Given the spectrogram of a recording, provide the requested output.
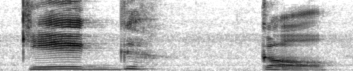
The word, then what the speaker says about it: giggle: Now, G sometimes has its soft J sound before an I, but it does not have to do that. In this case, we are going to use the hard G sound of G.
